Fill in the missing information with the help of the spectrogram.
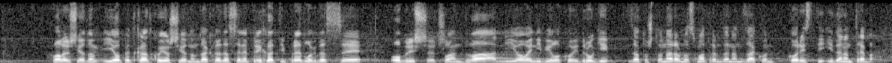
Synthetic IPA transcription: xʋaːlajo̞ʃjed̪no̞mio̞pet̪kɾat̪ko̞jo̞ʃjed̪no̞md̪akled̪ase̞nepɾixʋat̪ipɾeːd̪lˠo̞ɡd̪ase | o̞bɾiʃet͡ʃlˠaːnd̪ʋaːnio̞ʋajnibiːlˠo̞ko̞jid̪ɾuɡi | zat̪o̞ʃt̪o̞naːɾaʋnosmaːt̪ɾamd̪anamzaːko̞nko̞ɾist̪iʔid̪anamt̪ɾeba̰

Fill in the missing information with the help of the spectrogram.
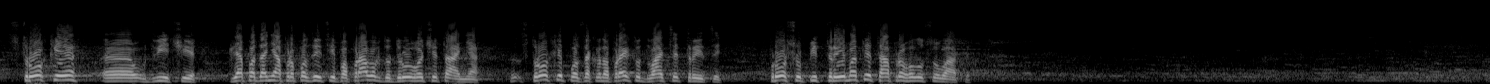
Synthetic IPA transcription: st̪ɾɔkɪ | wd̪ʲʋʲit͡ʃʲi | d̪ʲlʲɐpɐd̪ɐnʲːapɾɔpɔzɪt͡sʲijipɔpɾɑʋɔɡ̚d̪ɔd̪ɾuɦɔɦɔt͡ʃɪt̪ɑnʲːɐ | st̪ɾɔkɪpɔzɐkɔnɔpɾɔɛk̚t̪ʊd̪ʋɑt͡sʲːɐt̚ʲt̪ɾɪt͡sʲɐtʲpɾɔʃʊpʲid̪̚t̪ːɾɪmɐt̪ɪt̪ɐpɾɔɦɔlˠɔsʊʋɑt̪ɪ

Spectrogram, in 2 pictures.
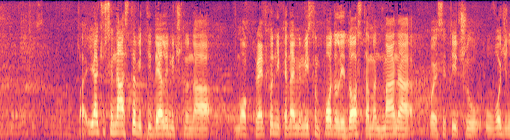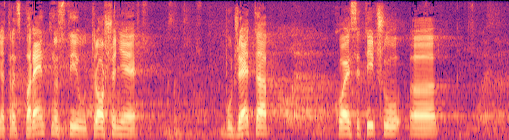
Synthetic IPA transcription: pa̰jaːt͡ɕuse̞nast̪aʋit̪id̪elimit͡ʃnona | mo̞ɡ̚pɾet̪xod̪nikanaime̞miːsmopo̞d̪nelid̪o̞st̪aːmand̪maːnako̞jese̞t̪iːt͡ʃuuʋo̞d͡ʑe̞ɲat̪ɾanspaɾe̞nt̪no̞st̪iut̪ɾo̞ʃeɲe | bud͡ʒet̪a | ko̞jese̞t̪iːt͡ʃu

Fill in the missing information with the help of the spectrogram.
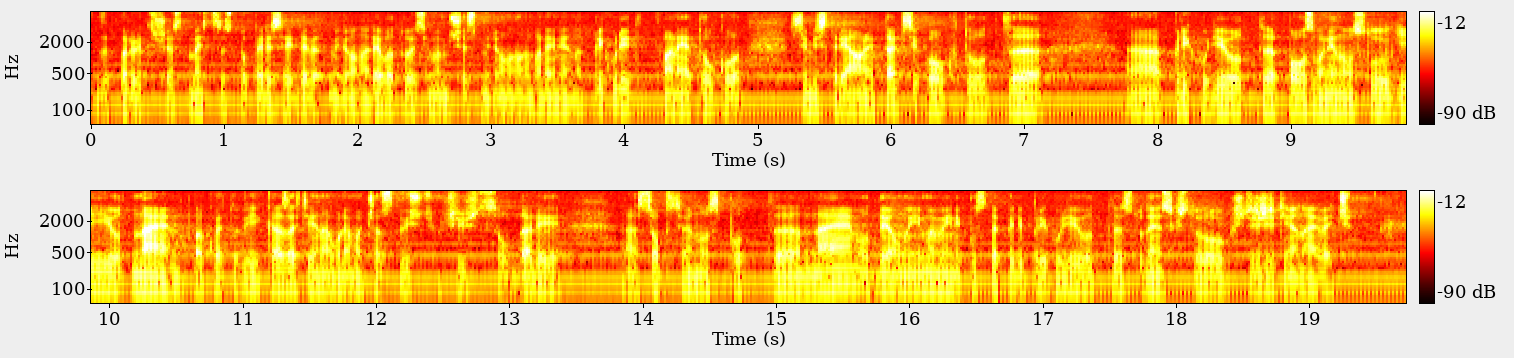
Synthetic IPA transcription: zɐpɤɾvit̪ɛ̥ʃɛst̪mɛsɛt̪səst̪ɔpɛd̪ɛsʲat̪id̪ɛvɛt̪milʲiɔnɐɾɛvɾət̪ɔɛsimɐmɛʃɛst̪milʲiɔnɐnɐmɐlɛniɛnɐpɾixod̪it̪ɛ̥t̪ovanɛɛt̪ɔlˠkʊvəot̪ | sɛmɛst̪ɾialˠnit̪aksikɔlˠko̥t̪oot̪ | pɾixod̪iot̪pɔlˠzvɐnɛnɐoslˠuɡʲiːot̪naɛmit̪ovakoɛt̪oviɛkazəxt̪ɛd̪naɡolʲamɐt͡ʃast̪o̥t̪viʃi̥t̪ɛot͡ʃiʃt̪ɛ̥səod̪ːali | sɔpst̪vɛnost̪pot̪naɛmod̪ːɛlˠnoimɐmɛnipost̪əpɛlipɾixod̪iot̪st̪ʊd̪ɛnt̪skʲi̥st̪ɾovɛokʃt̪ɛʒit̪ʲiɐnajvɛt͡ʃɛ̥

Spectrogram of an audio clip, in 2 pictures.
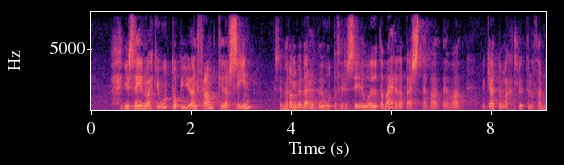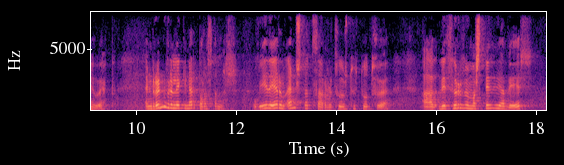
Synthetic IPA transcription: jɛseːjɪnuɛhcɪuːt̪ʰopijʏɛnfɾamt̪ʰiːðaɾ̥siːn | sɛmɛɾalvɛvɛɾðʏuːt̪afɪɾɪɾ̥sɪɣɔœːðʏt̪avaːjɾɪðapɛ̰st̪ɛvaðɛva̰ð | vɪðcaːjt̪ʏmlaxt̪l̥ʏːt̪ɪnaθanːɪɣʏ̰hp | ɛnrœɥnːvʏɾʏleːjcɪnɛɾpaːɾaal̥t̪anːaɾ̥ | ɔɣvɪðɛɾʏmʔɛ̰nst̪œt̪θaɾaɾʏt̪ʰvœːðʏst̪ʰːʏht̪ʏɔt̪ʰvœ̰ | aðvɪðθʏɾvʏmaðst̪ɪðjavɪð̥

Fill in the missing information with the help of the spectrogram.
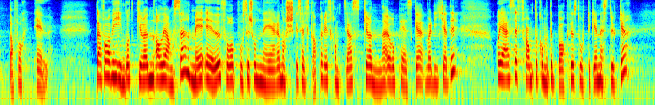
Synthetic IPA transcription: t̪ːɑfɔɾʔeːʉ̰ː | d̪̥æɾfɔɾhɑːɾʋɪɪnɡɔt̪ːɡɾœnːɑlɪɑŋsəmɛʔeːʉːfɔɾɔpʰʊsɪʂʊneːɾənɔʂkəsɛlskɑːpəɾɪfɾɑmt̪ʰiːəsɡ̥ɾœnːəɑʉɾʊpʰeːɪskəʋæɖiːçeːd̪əɾ | ɔjæɪæseːfɾɑmt̪ɪlɔkʰɔmːət̪ɪlbɑːkət̪ɪlst̪uːʈɪkːənɛst̪əʉːkə

